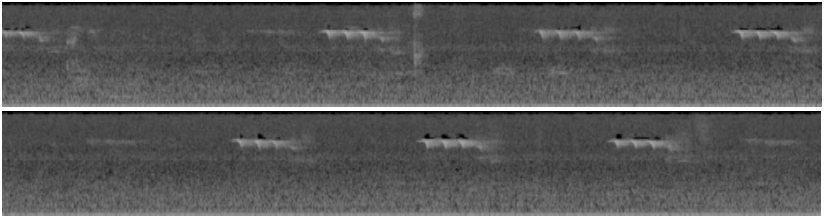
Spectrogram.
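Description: A small bird chirping, each call a short high trill of three or four quick notes, repeated about seven times at uneven intervals of one to two seconds, over a steady low hum.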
